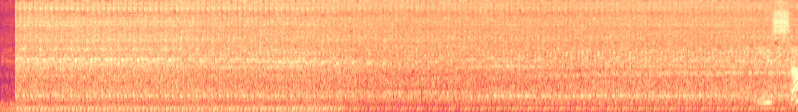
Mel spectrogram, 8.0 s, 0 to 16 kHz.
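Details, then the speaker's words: 2008 BMW 116i, 1.6 petrol, at idle: rough, uneven, lumpy beat with occasional stumbles; code 29D0 on the engine ECU; cylinder misfire traced to an injector that was not coded correctly. "ok in the ignition ok it sounds rough definitely sounds it definitely sounds a little rough engine"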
